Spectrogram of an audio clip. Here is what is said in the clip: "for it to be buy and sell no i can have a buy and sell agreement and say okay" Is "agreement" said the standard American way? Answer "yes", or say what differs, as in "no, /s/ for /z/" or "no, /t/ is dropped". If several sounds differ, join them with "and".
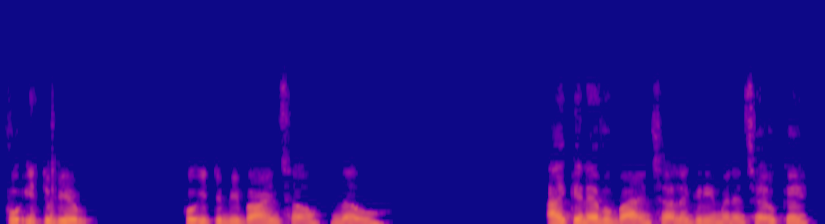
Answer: no, /t/ is dropped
